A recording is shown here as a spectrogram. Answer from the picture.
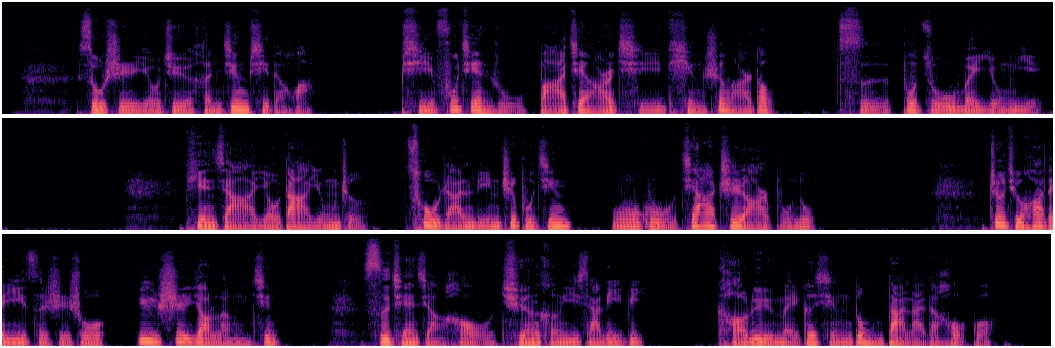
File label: locutor chino chinese voiceover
